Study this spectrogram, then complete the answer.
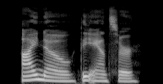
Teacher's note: En la pronunciación de este verbo, la primera letra no se pronuncia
